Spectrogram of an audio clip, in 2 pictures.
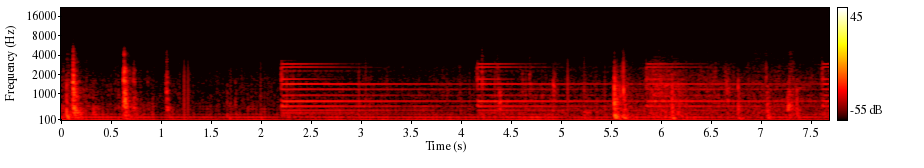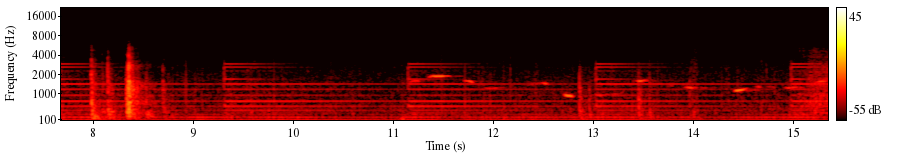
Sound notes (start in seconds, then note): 2.2 clock chimes; 8.3 door closes; 11.1 clock chimes; 11.2 whistles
